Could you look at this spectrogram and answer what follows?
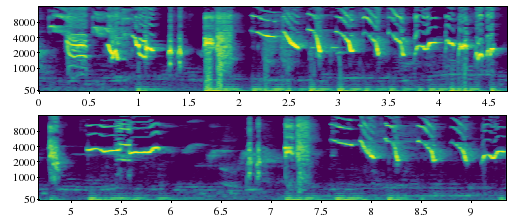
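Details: Relaxed oriental magpie-robin song played as a tutor for magpie-robins that are lazy to sing. Bright, sharply down-slurred whistles repeat in quick series, broken by short pauses and a few thin high warbled phrases.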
